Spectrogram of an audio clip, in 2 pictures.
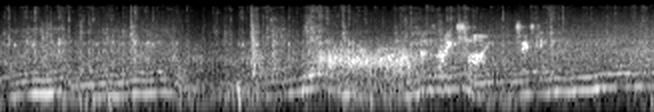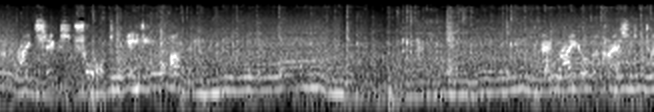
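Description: A rally car engine revs hard, rising and falling with gear changes.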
